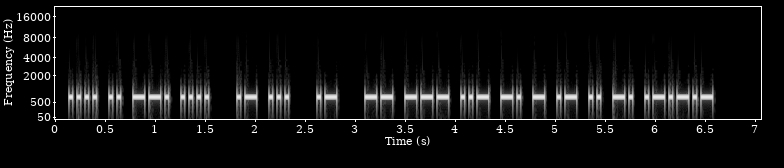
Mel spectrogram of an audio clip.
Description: Morse code, heard as a keyed tone, about 30 wpm, 700 Hz. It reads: HIGH AS A MOUNTAIN.
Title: Sentences from Top 1000 Words - Review Part 1 - 30wpm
